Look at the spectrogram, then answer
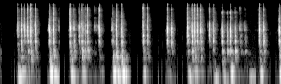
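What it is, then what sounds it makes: Plastic mechanical keyboard. Fingertips type continuously on the plastic keycaps of a compact mechanical keyboard. Quick bursts of bright, dry clacks come in rapid clusters separated by brief pauses, with a faint low thump under each keystroke and almost no ring after each hit.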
